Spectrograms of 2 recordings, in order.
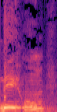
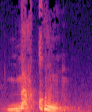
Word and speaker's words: Nahum: If you want to pronounce his name in Hebrew, you are not going to call him Nahum. You are going to call him Nakum. Nakum.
